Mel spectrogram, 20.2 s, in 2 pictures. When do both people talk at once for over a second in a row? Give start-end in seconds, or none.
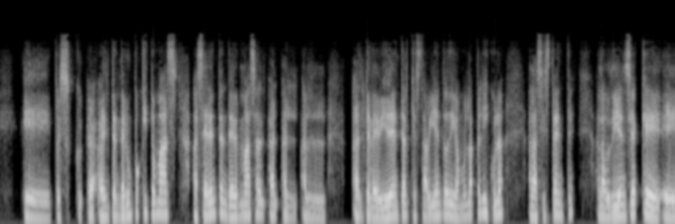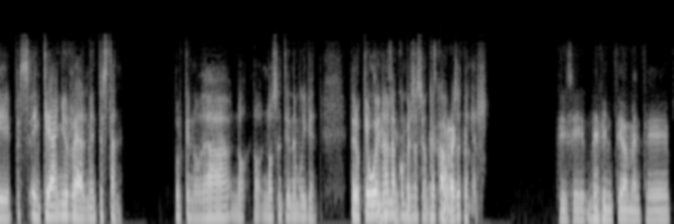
15.7-17.1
